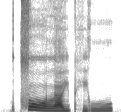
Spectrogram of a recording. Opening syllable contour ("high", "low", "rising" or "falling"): falling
